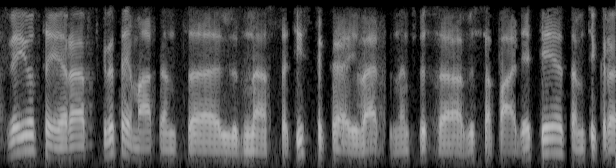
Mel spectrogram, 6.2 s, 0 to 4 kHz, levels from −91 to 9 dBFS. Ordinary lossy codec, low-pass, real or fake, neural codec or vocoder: AAC, 24 kbps; 3.6 kHz; real; none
